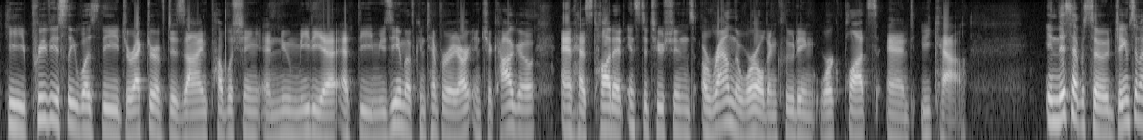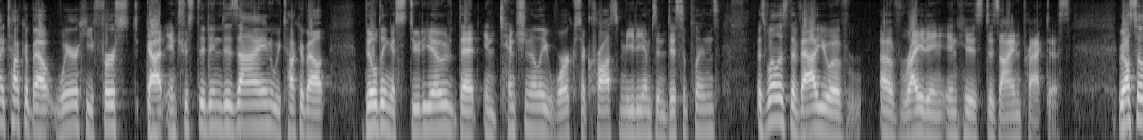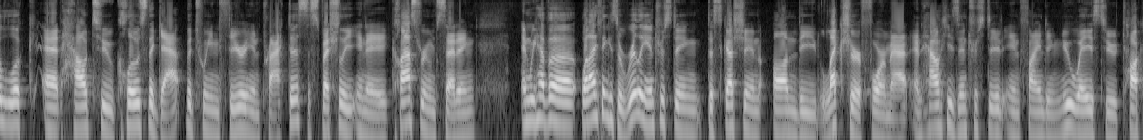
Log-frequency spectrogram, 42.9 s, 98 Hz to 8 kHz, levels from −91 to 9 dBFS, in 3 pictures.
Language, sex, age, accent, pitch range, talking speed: English, male, 30-49, American, 120-150 Hz, 160 wpm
